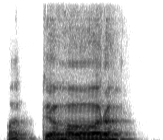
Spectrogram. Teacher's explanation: visarga comes in between, then it is just half pronounced.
